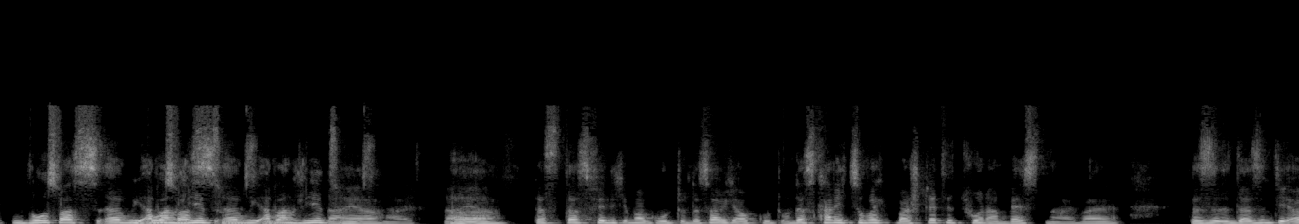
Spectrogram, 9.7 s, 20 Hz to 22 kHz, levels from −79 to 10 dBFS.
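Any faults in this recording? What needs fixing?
From 0.96 to 3.74 s the speech is heard twice over: a full-band second copy trails about a second behind at roughly the same level, dry and without any decay, starting and stopping abruptly. This doubled audio track likely comes from a second, slower capture path. Make sure only one capture route feeds the mix.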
